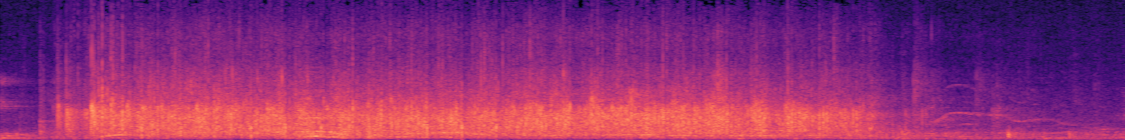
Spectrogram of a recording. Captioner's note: applause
